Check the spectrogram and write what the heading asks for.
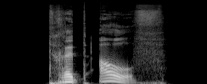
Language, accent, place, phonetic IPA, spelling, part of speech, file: German, Germany, Berlin, [ˌtʁɪt ˈaʊ̯f], tritt auf, verb, De-tritt auf.ogg
- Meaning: inflection of auftreten: 1. third-person singular present 2. singular imperative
